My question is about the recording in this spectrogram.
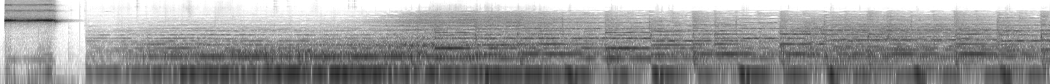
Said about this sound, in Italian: devo fare una cosa col mio fischietto d'arbitro che sognavo da tantissimo di farla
